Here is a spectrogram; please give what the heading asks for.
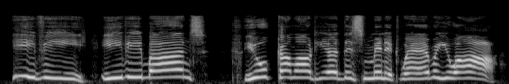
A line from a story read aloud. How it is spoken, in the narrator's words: she yelled at the top of her voice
